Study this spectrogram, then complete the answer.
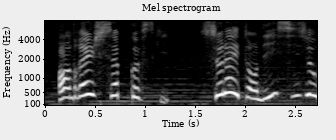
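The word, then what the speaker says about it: Andrzej Sapkowski: sorceleur écrit par alors attention à la prononciation ça va être du lourd André sepkowski cela étant dit si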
